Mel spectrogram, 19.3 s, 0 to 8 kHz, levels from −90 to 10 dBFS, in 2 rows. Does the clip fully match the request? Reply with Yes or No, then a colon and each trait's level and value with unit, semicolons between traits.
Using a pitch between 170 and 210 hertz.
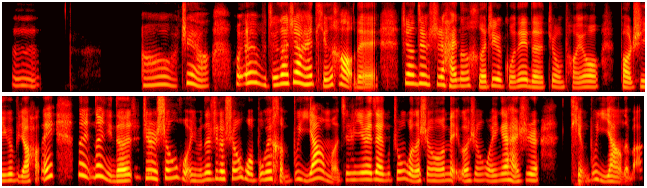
No: high, 225 Hz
